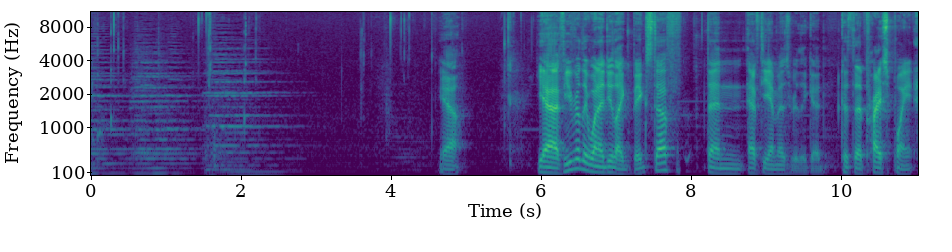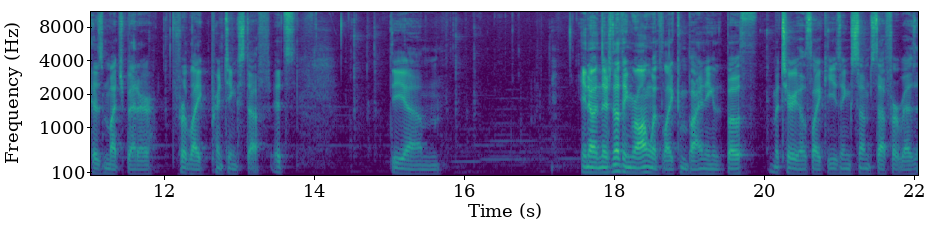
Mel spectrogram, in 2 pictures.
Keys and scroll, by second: 6.4-9.2 typing, 11.9 s, 12.7 s, 12.9 1, 14.5 s, 14.8 1, 15.8-21.3 typing.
